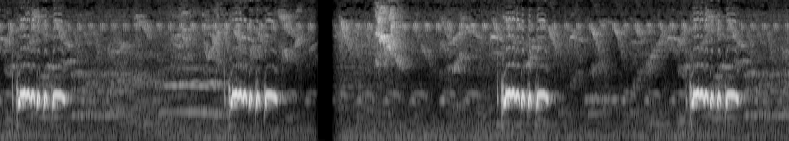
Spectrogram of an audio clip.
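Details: Zebra dove song: short trilled bursts of rolling coos about every two to three seconds, over a steady high hiss of insects and chirping birds.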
